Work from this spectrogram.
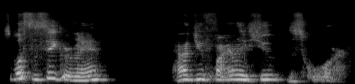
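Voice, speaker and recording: A man's voice: high voice, steady tone, normal speed, natural voice. A man playing a boorish, tipsy, joking buddy in a short film table read over video call. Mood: boorish, teasing.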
